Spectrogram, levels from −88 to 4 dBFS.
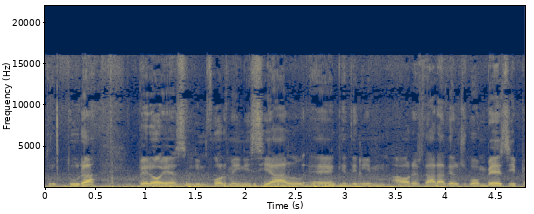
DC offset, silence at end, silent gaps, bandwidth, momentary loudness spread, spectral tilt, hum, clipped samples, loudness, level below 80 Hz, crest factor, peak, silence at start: under 0.1%; 0 s; none; 16.5 kHz; 4 LU; -6.5 dB/octave; none; under 0.1%; -17 LUFS; -22 dBFS; 14 dB; 0 dBFS; 0 s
